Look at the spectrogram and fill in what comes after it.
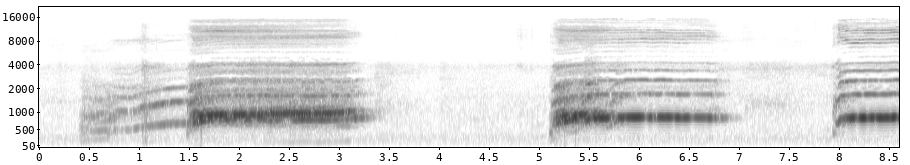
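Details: A young-sounding male gray wolf gives three high howls a few seconds apart, each rising from a thin start into a bright, sustained, ringing tone; he is howling over his female mate.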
